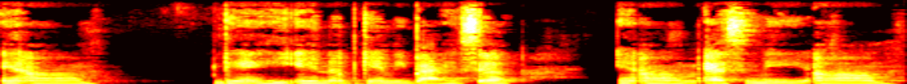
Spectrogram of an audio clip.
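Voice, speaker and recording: A woman's voice: extremely low pitch, flat delivery, unhurried, warm tone. A woman giving testimony as a witness in court, subdued and hesitant as she explains. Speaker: trial witness. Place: courtroom, indoors.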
